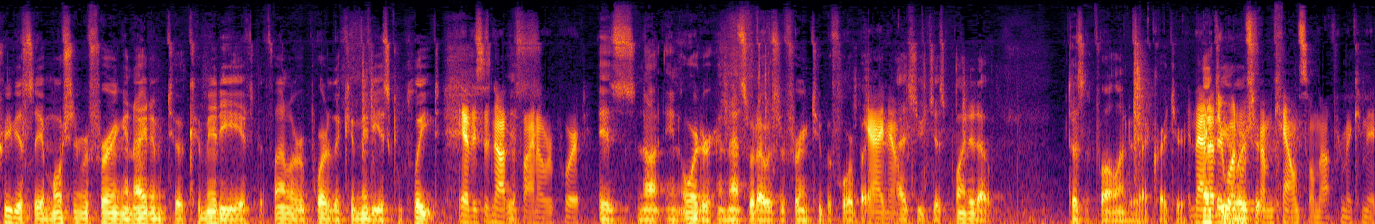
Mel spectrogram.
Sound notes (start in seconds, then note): none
